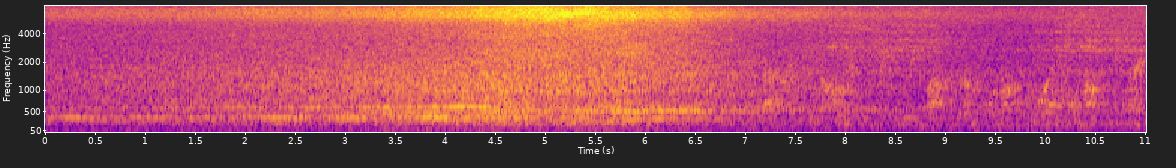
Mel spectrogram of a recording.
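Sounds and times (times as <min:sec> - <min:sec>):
train wheels rushing on rail: 0:00.0 - 0:11.0.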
